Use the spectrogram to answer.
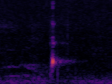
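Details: Baby boy with hiccups: a single sharp, abrupt gulping sound against quiet room noise. A hiccup.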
